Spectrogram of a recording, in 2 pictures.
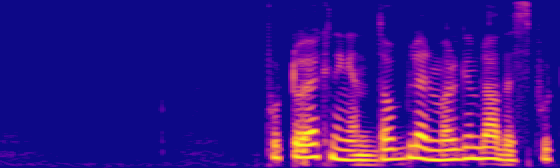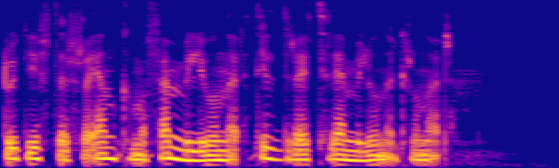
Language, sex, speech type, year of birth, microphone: Norwegian, female, read, 1978, Shure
